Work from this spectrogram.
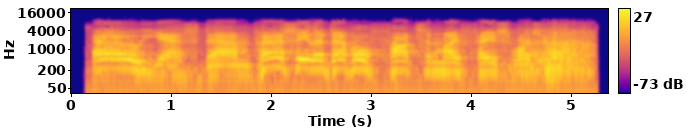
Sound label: fart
